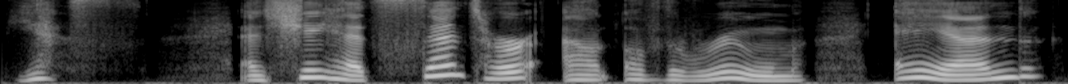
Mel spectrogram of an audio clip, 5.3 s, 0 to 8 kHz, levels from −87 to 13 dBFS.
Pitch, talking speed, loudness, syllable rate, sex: 205 Hz, 125 wpm, -19 LUFS, 2.9 syllables/s, female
